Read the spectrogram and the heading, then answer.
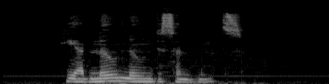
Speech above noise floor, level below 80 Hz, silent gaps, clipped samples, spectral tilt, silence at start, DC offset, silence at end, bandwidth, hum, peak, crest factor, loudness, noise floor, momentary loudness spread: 34 dB; -58 dBFS; none; under 0.1%; -4.5 dB/octave; 0.65 s; under 0.1%; 0.65 s; 15 kHz; none; -18 dBFS; 16 dB; -31 LUFS; -65 dBFS; 6 LU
